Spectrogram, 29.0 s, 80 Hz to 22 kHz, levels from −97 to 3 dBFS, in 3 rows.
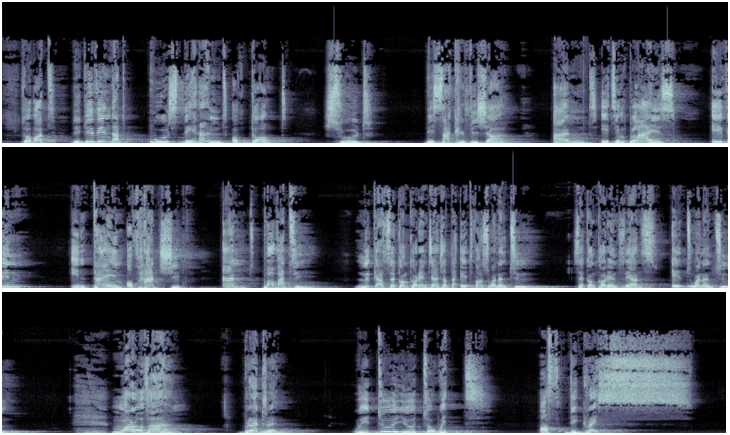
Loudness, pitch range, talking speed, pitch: -15 LUFS, 205-270 Hz, 100 wpm, 225 Hz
